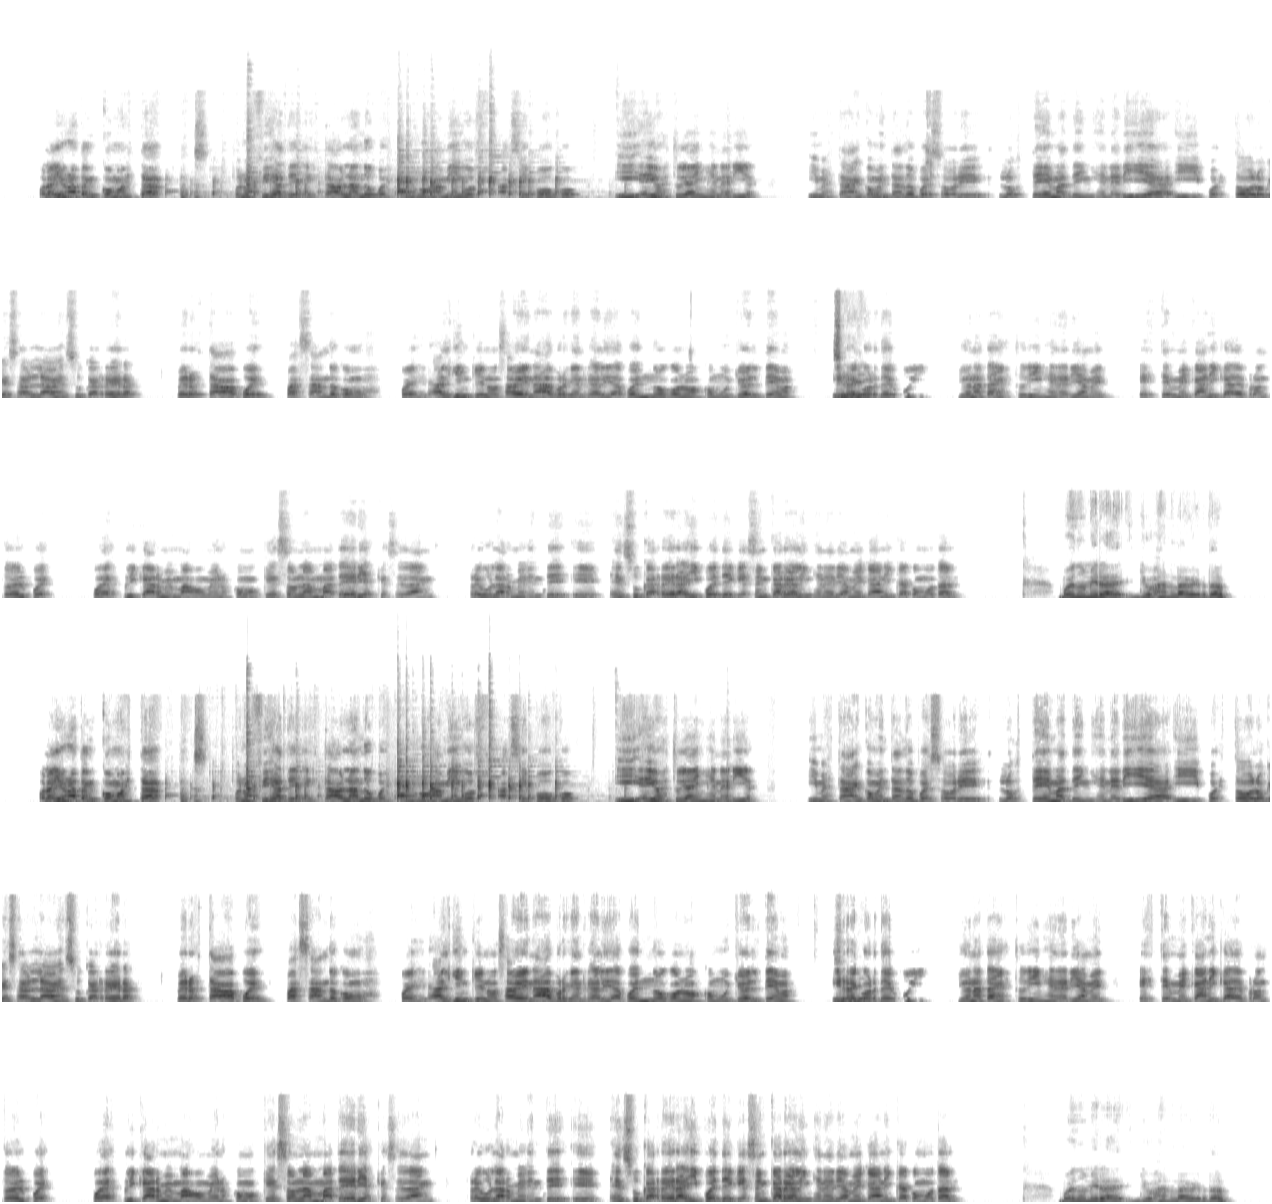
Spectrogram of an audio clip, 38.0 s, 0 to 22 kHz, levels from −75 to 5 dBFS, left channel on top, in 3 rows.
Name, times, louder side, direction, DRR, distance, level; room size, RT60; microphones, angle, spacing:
voice 1, 0.4-2.0 2.3-5.8 6.1-7.5 8.1-14.0 14.4-20.6 21.0-21.9 22.2-23.7 24.1-25.8 26.3-29.7 30.0-34.9, right 4 dB, 35° right, 0.5 m, -28 dB
sound 1, 1.6-6.5 7.1-7.3, right 6 dB, 80° right, 0.7 m, -30 dB
voice 2, 21.0-21.4 35.6-37.6, left 4 dB, 45° left, 0.5 m, -28 dB
3.8 x 2.2 x 3.8 m
head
